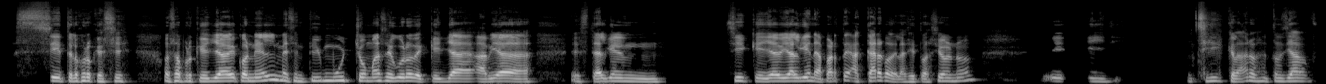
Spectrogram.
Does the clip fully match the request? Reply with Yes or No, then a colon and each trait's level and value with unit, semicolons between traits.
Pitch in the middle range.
Yes: medium, 150 Hz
